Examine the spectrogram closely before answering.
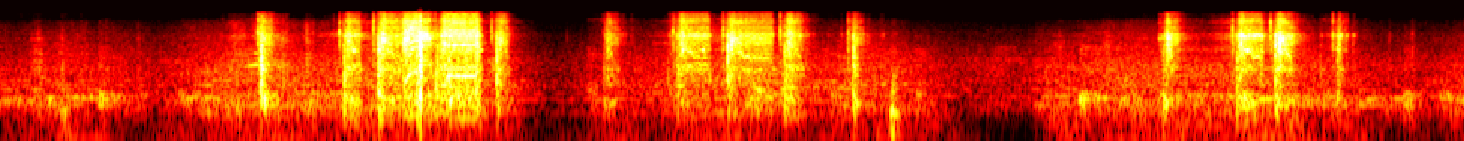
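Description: Paint tins, jars and a brush being handled on a cluttered work table: three short bursts of quick clattering and scraping, with quiet gaps between them.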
